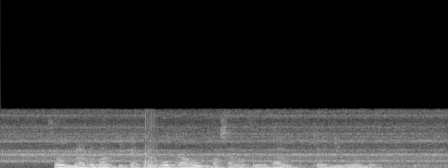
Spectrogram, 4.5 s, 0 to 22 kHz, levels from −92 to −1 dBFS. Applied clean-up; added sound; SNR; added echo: none; Hiss / Fire; 11 dB; reverberation time 0.4 s.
